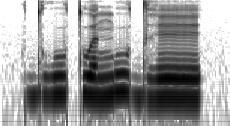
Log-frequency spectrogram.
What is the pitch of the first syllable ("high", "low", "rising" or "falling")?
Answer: low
